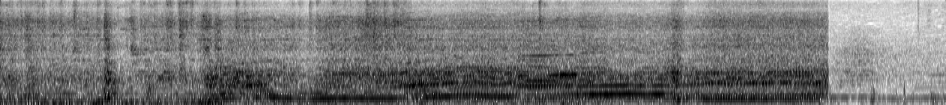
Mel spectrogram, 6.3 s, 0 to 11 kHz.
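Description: Volvo 240 rally car's engine heard from inside the cabin, revving hard and changing gear several times. A little over five seconds in, it cuts to the car heard from the roadside, quieter, as it approaches.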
